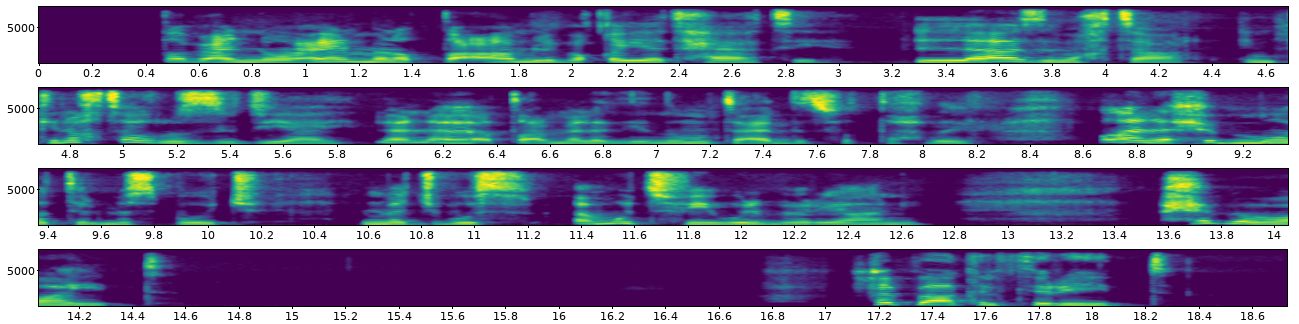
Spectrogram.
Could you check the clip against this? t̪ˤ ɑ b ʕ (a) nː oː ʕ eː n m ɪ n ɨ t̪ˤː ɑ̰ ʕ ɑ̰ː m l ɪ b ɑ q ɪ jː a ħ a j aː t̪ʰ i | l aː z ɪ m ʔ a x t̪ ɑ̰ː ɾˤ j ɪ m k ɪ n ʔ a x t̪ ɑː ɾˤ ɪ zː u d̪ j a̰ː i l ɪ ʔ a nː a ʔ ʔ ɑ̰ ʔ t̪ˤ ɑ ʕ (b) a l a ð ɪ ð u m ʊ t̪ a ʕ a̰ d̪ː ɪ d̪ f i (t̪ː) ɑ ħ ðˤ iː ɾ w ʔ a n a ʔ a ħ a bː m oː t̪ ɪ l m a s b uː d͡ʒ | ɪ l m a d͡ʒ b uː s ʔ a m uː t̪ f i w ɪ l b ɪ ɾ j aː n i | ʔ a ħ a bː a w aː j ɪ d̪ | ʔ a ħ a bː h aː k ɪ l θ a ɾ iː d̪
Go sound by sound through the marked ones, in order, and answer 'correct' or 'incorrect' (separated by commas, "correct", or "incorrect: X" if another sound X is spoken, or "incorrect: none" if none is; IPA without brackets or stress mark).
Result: incorrect: ɑ, incorrect: m, correct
